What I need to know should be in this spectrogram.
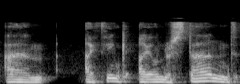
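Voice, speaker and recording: A man's voice: medium pitch, takes it slowly, slightly rough. A man with an Irish accent hosting a casual football podcast, wordy and meandering, mixing swearing with ornate phrasing. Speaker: podcast host. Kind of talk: casual chat about football. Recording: dull, lo-fi podcast audio.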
